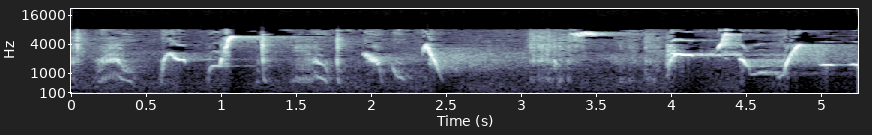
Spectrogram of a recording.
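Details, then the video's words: Bird song from a rare-bird training recording meant to teach a White-rumped shama (kacer) new material: varied whistled notes, sharp upward and downward sweeps and held high tones, delivered in quick bursts with short pauses. "MASTERAN BURUNG LANGKA YANG BISA JADI SENJATA PAMUNGKAS BURUNG KACER"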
